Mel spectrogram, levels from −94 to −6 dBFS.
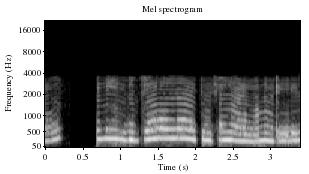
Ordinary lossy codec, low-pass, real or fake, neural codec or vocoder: none; 3.6 kHz; fake; codec, 44.1 kHz, 1.7 kbps, Pupu-Codec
